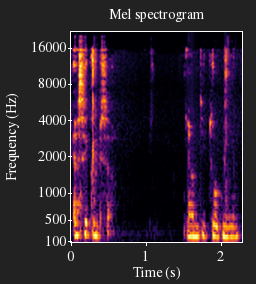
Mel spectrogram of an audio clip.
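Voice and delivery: soft whisper; unvoiced, close to the mic. Real, not acted. Inspecting candy closely.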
